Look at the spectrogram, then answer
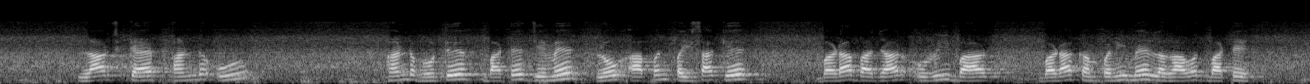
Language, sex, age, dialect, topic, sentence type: Bhojpuri, male, 60-100, Northern, banking, statement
